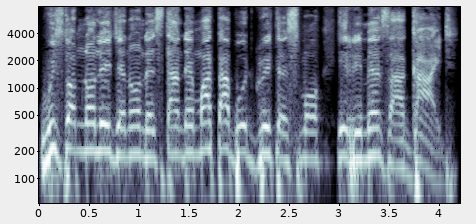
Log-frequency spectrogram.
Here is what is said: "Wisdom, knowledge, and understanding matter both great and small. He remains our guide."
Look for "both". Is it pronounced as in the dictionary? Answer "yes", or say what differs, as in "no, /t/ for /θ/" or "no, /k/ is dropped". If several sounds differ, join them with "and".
no, /t/ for /θ/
